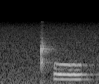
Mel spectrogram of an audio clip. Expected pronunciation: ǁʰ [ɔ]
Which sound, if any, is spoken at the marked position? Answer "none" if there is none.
o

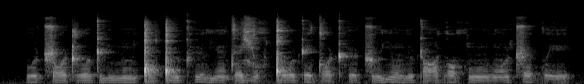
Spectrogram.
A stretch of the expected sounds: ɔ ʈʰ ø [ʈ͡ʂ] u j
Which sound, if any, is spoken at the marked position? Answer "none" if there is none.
ʈ͡ʂ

